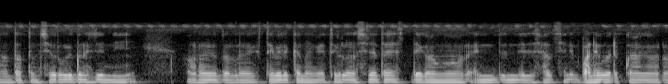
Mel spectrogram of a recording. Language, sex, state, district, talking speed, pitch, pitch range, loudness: Chakma, male, Tripura, Dhalai, 145 wpm, 105 Hz, 100-105 Hz, -20 LUFS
